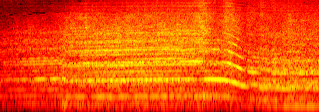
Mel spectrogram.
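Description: A Formula One race car screams past at high speed, its high-revving engine whine building loud and close, then the pitch drops sharply as it goes by and moves away.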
